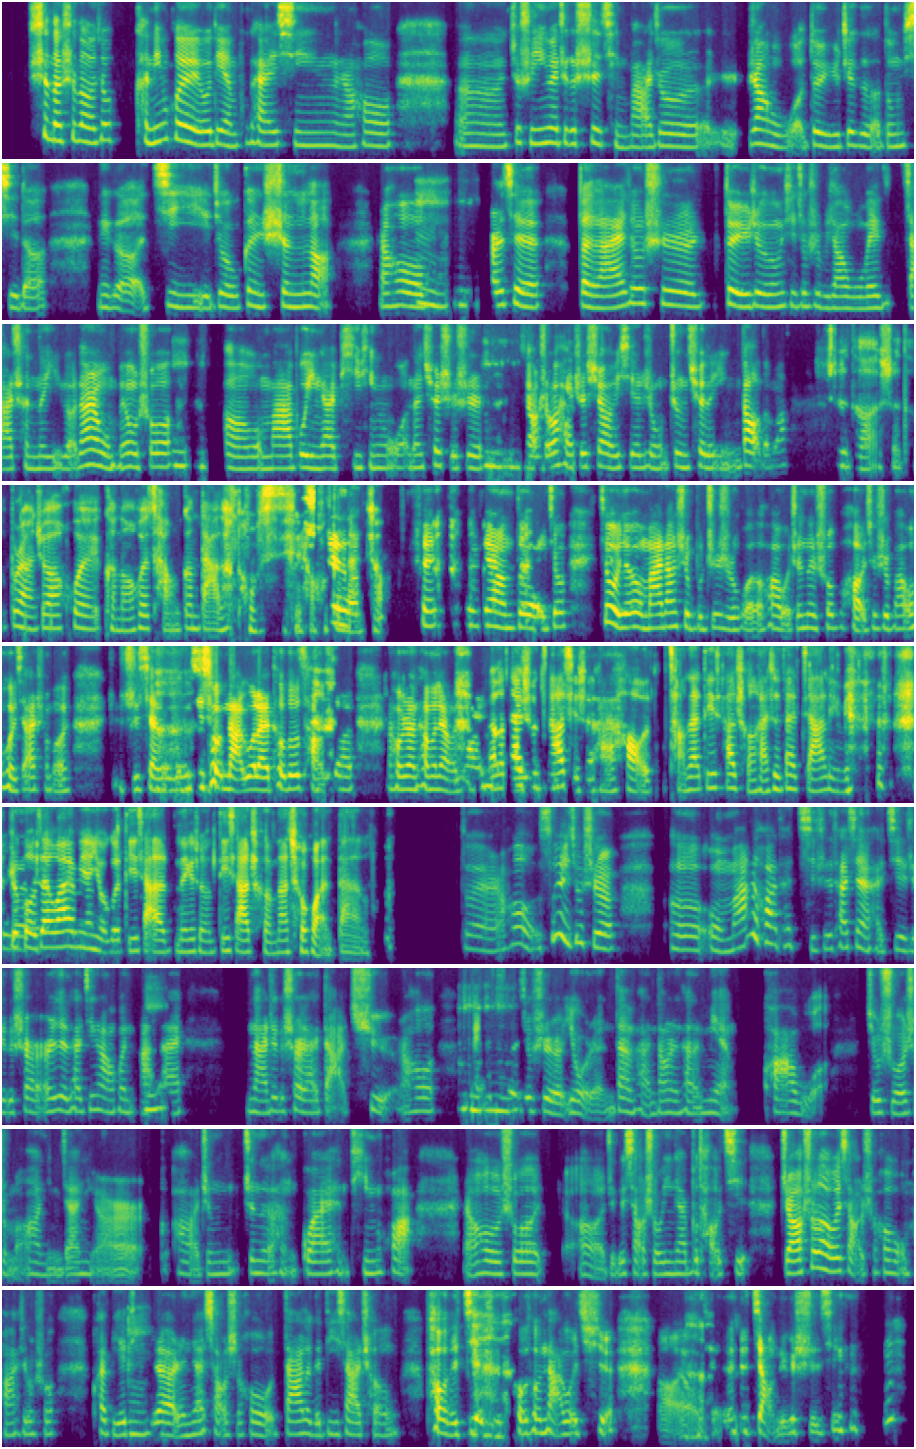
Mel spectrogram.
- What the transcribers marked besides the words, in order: other background noise; other noise; giggle; laugh; chuckle; chuckle; chuckle; tapping; chuckle; chuckle
- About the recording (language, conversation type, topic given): Chinese, podcast, 你童年时有没有一个可以分享的秘密基地？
